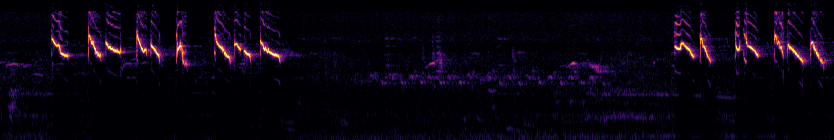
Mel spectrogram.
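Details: Dakun-type Oriental white-eye described as still original: two bursts of bright, high, down-slurred chirps separated by a quiet interval of several seconds with faint background noise.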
